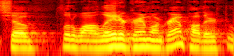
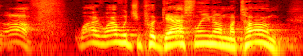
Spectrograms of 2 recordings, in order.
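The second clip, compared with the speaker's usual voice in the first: acted-out outraged screaming outburst, shrill and loud; 7 semitones higher, 5 dB louder than usual. Telling a joke, voicing the doctor after the drops, retelling a scream. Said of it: "the doctor screams".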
